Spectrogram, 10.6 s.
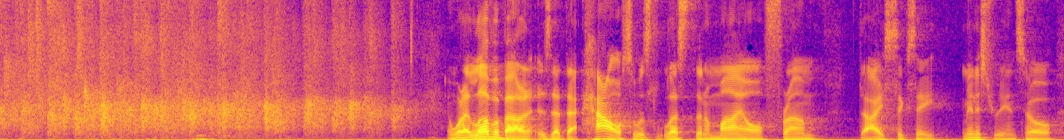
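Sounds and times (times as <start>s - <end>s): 
audience clapping: 0.0s - 4.3s
constant low hum: 0.0s - 10.6s
speech: 4.5s - 10.6s.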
